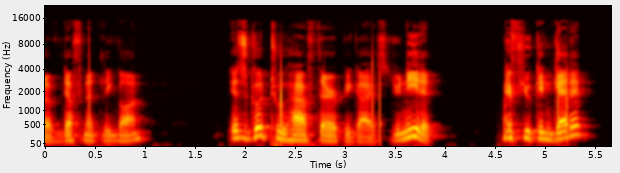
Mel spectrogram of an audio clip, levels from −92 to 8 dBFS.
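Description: A speech recording marred by four loud pops: single ones at 0.44–0.46 s and 2.36–2.38 s (between "it's good" and "have therapy"), and double ones at 3.28–3.37 s (between "have therapy" and "you need") and 5.13–5.24 s. Each stands around 20 to 25 dB above the speech, which continues underneath. A likely electrical transient, such as a switch, static or driver glitch, is the cause. The waveform shows sharp spikes, and the spectrogram shows thin full-band vertical lines.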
